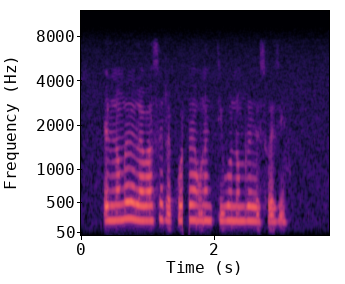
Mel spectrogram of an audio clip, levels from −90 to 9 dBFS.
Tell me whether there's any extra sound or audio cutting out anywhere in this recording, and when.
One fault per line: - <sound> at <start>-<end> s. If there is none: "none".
- dropout at 1.5-1.6 s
